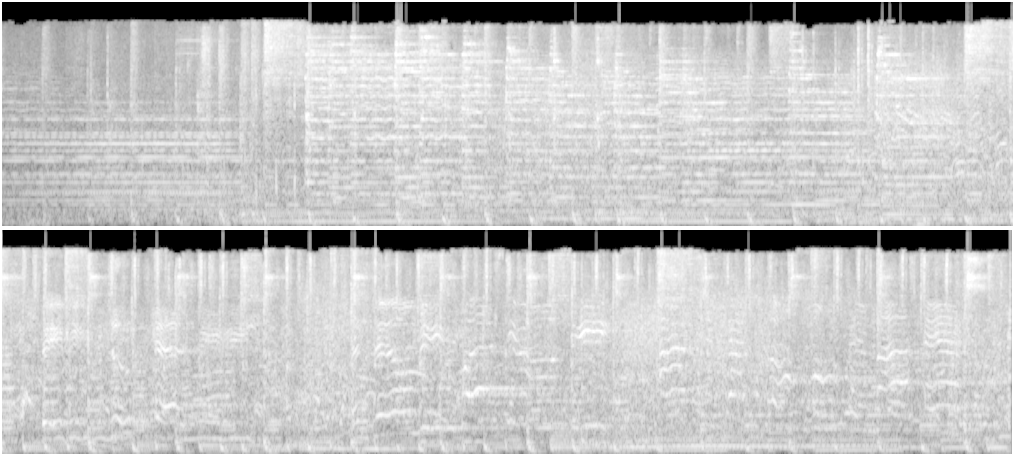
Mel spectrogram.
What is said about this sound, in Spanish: Eh, creo que esta película se presentó en la televisión colombiana, si no estoy mal. Y como dicen a Cristina, estaba muy asociada al tema de, la música. si no estoy mal, esta, es la, esta es la canción de la película. Escuche.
